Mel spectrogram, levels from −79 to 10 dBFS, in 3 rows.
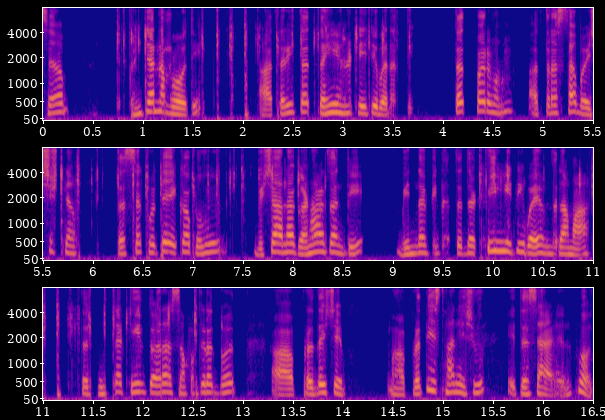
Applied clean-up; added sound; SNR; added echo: neural diffusion model UNIVERSE++.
